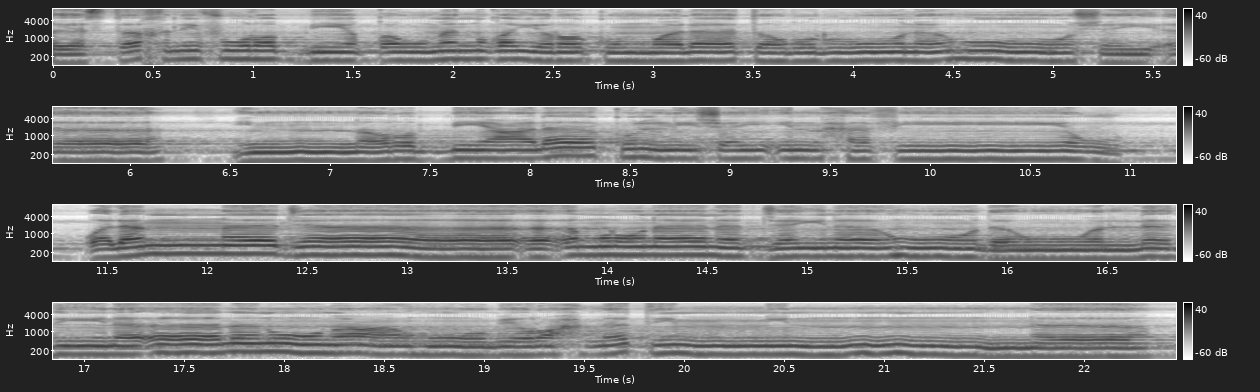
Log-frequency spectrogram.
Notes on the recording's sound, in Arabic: هذا التسجيل من صلاة التراويح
